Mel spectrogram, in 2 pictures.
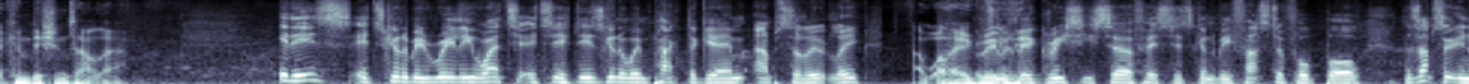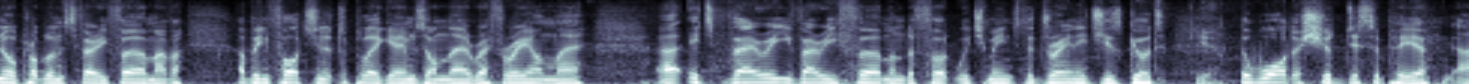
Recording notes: Our first MatchDay LIVE brings the full fans build up to the Ipswich game LIVE from the 6 Medals.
